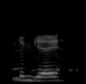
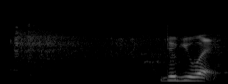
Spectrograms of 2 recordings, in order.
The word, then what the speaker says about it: Duguay: Stopped by Irwin on Dungay, or Dungieri, or excuse me, Duguay.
